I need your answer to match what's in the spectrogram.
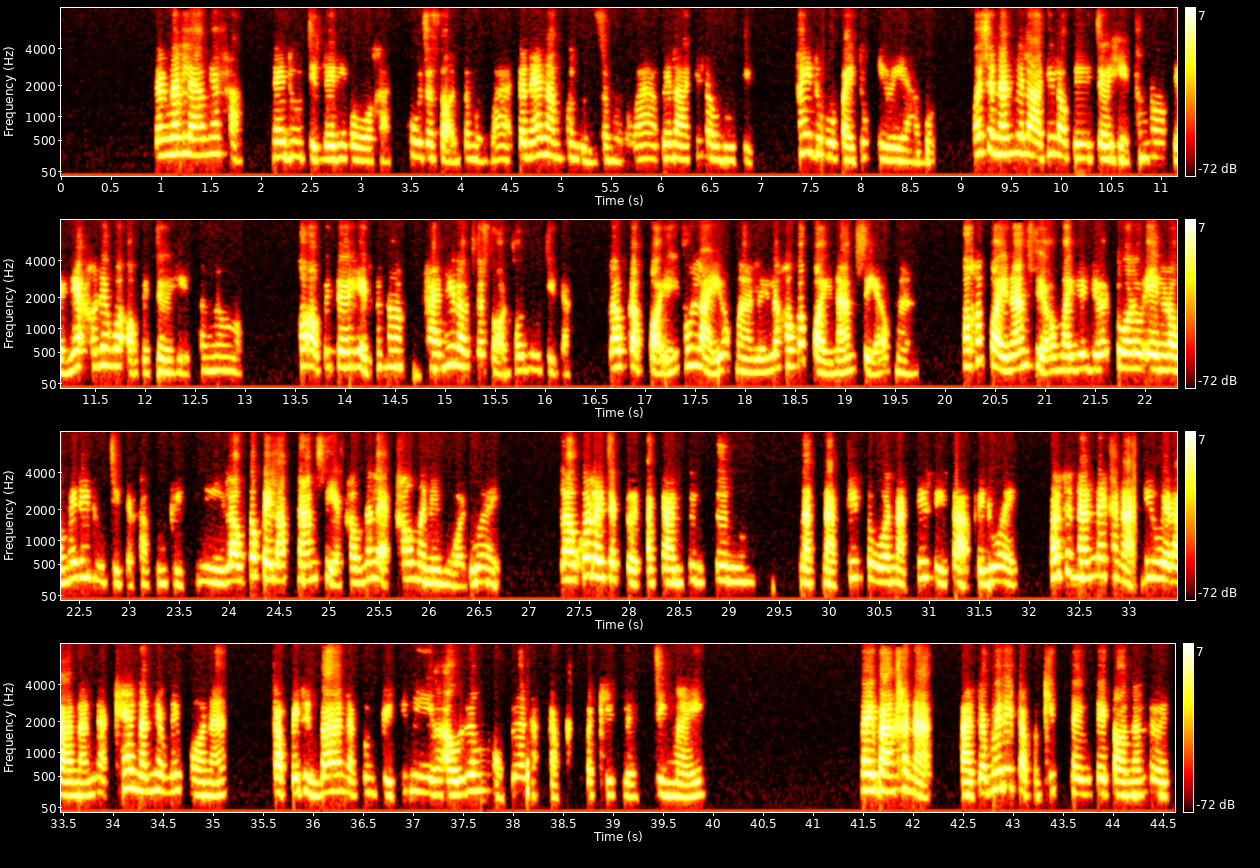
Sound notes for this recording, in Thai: ธัมม์Mind Live ผ่าน Zoom ประจำเดือนกันยายน 2565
